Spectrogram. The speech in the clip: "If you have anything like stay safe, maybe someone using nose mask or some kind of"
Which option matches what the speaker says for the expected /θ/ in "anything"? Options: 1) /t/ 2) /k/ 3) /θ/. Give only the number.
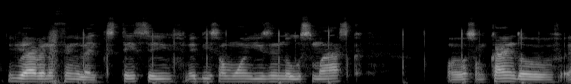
3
